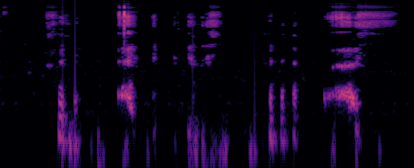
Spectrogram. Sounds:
Laughter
